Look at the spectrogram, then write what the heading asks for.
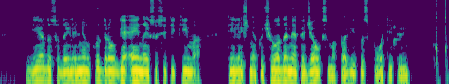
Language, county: Lithuanian, Vilnius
